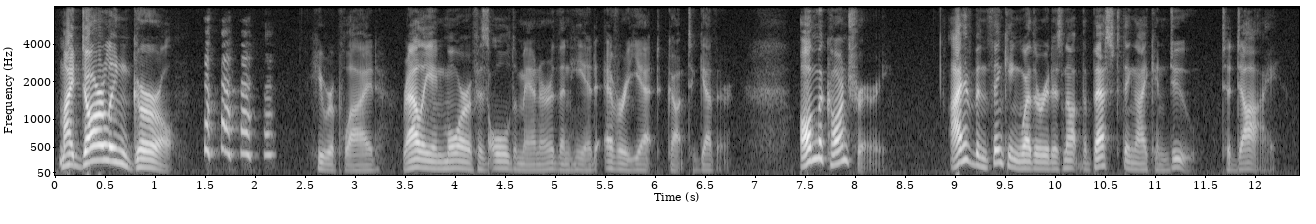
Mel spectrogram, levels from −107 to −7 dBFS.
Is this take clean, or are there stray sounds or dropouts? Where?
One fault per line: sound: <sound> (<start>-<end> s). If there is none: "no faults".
sound: laugh (1.5-2.2 s)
